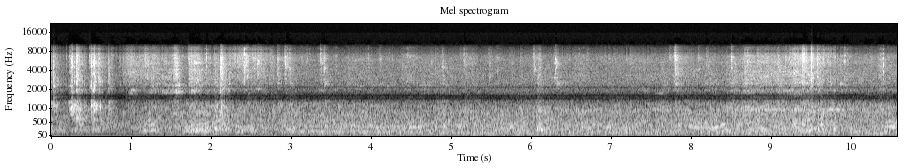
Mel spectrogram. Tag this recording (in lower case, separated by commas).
bird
